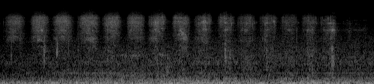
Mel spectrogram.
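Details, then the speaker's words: VW Scirocco R abandoned on a farm: a harsh, gritty rasp pulses about four times a second as the wheel spins, from a badly worn wheel bearing that is meant to be silent. The bearing was replaced with a new one. "oh wait that's literally like oh yeah that is awful and that is meant to sound well like nothing it's meant to sound like that The Sound of Silence right"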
